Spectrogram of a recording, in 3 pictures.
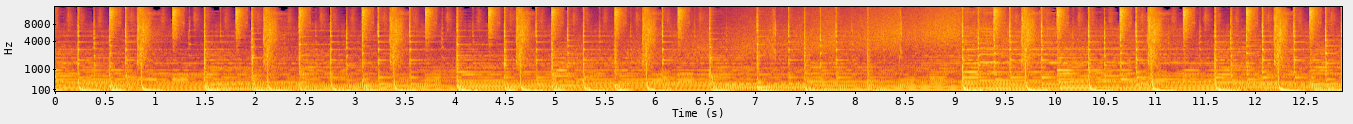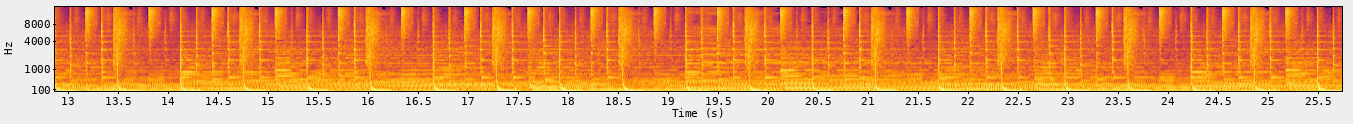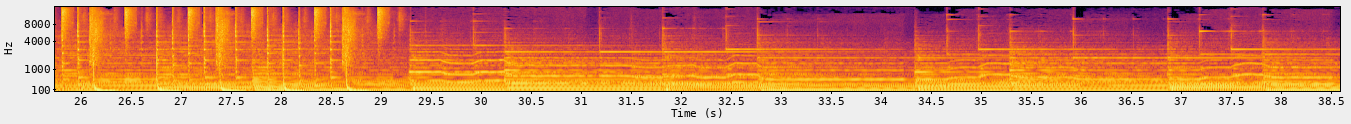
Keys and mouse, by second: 2.2 g, 9.2-12.8 middle drag, 12.8 click, 14.4 click, 15.4 shift+click, 16.3 f, 17.6-19.2 ctrl+middle drag, 19.2 click, 20.8 shift+click, 21.9 f, 23.9 shift+click, 24.7 shift+click, 25.6 f, 28.2-28.7 ctrl+KP_8, 30.0-31.6 ctrl+middle drag, 31.6 click, 35.1 click, 37.4 x.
